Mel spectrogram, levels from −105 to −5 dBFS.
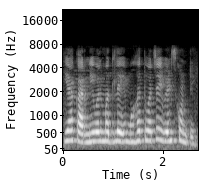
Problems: constant background noise, continuous background conversations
